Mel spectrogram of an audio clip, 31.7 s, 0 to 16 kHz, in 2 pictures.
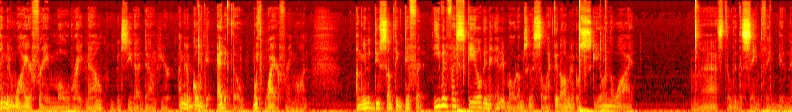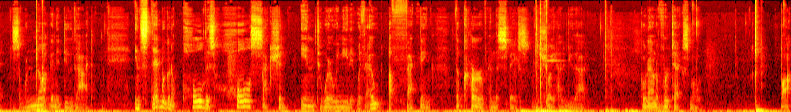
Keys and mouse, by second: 4.0 Tab, 9.1 a, 16.6 a, 26.6 ctrl+Tab, 30.2-31.6 drag, 31.0 b.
